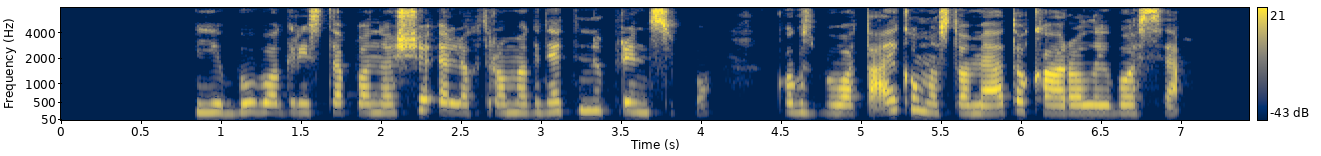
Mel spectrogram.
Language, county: Lithuanian, Alytus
